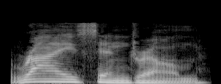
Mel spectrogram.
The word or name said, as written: reyes syndrome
